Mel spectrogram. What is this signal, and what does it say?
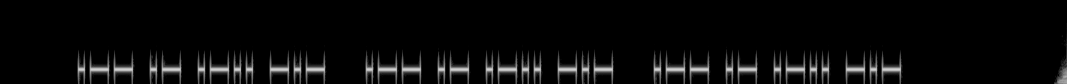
Morse code, heard as a keyed tone, about 20 wpm, 700 Hz. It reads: WALK WALK WALK
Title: Top 500 Words Repeated 20wpm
